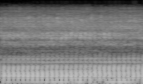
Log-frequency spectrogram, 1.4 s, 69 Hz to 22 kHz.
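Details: Predator 79cc 1-inch water pump engine after repair, new air filter fitted, running at partial throttle while pumping rainwater: quick, even single-cylinder thump about seventeen times a second, no skips or rattles; running smoothly.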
